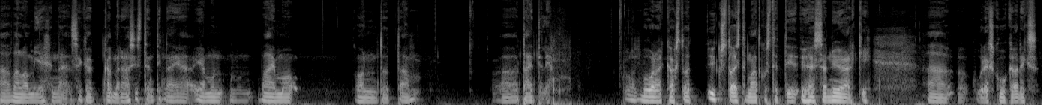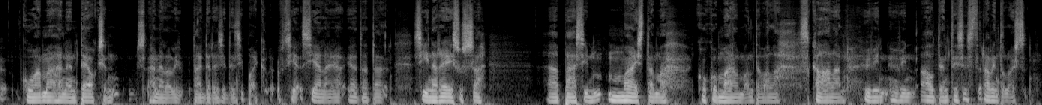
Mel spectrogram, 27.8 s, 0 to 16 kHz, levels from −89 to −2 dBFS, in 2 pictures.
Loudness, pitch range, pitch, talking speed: -32 LUFS, 95-105 Hz, 100 Hz, 95 wpm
